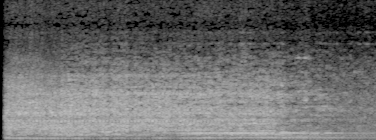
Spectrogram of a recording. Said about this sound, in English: Oh, here it is. This is in the generator. They have it hooked up to a generator.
